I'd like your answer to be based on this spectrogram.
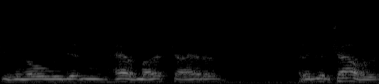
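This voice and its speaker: With audible room echo, a man speaks in an Appalachian accent at a medium pitch with monotone, flat intonation. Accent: Appalachian Southern US. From US South, eastern Kentucky. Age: 60s. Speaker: retired preacher and factory mechanic. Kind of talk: interview.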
